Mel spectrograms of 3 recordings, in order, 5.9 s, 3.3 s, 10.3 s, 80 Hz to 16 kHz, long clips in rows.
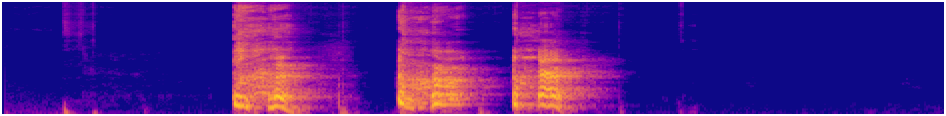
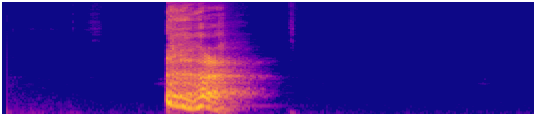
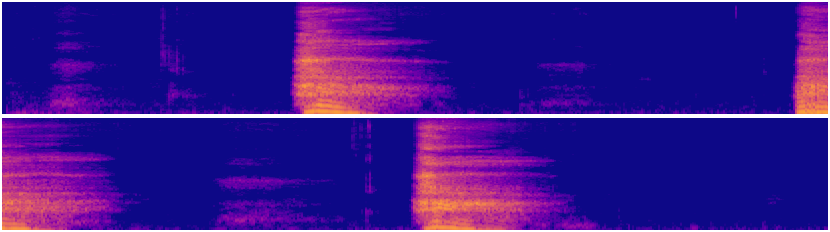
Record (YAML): three_cough_length: 5.9 s
three_cough_amplitude: 32768
three_cough_signal_mean_std_ratio: 0.35
cough_length: 3.3 s
cough_amplitude: 31023
cough_signal_mean_std_ratio: 0.28
exhalation_length: 10.3 s
exhalation_amplitude: 14405
exhalation_signal_mean_std_ratio: 0.31
survey_phase: beta (2021-08-13 to 2022-03-07)
age: 45-64
gender: Male
wearing_mask: 'No'
symptom_none: true
smoker_status: Ex-smoker
respiratory_condition_asthma: false
respiratory_condition_other: false
recruitment_source: REACT
submission_delay: 2 days
covid_test_result: Negative
covid_test_method: RT-qPCR
influenza_a_test_result: Negative
influenza_b_test_result: Negative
